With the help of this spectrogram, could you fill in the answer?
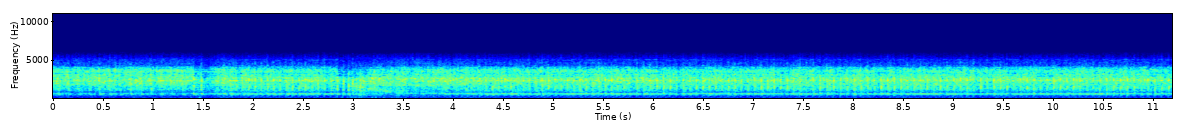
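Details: Roketa MC-54-250B scooter, 1730 miles, stalling at every stop. Small engine revs up and down with ragged, uneven beat, struggling when stopping: intake and exhaust valves had zero clearance at TDC; fixed by adjusting valves.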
